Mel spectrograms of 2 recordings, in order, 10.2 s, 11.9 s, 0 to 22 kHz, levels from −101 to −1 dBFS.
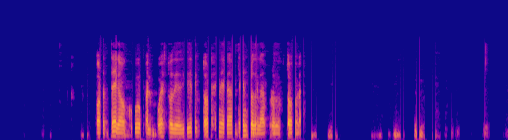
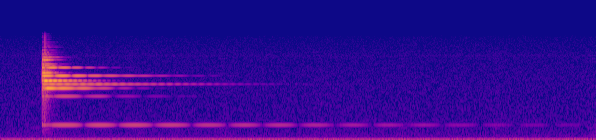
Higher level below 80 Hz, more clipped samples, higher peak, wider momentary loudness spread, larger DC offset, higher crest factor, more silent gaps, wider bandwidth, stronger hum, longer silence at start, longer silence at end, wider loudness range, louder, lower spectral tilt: about the same, -66 dBFS vs -64 dBFS; neither; about the same, -6 dBFS vs -8 dBFS; second, 21 LU vs 29 LU; neither; about the same, 24 dB vs 26 dB; first, 3.99-4.05 s, 6.11-6.21 s, 6.36-6.54 s, 6.65-6.70 s, 6.81-7.41 s, 7.65-7.74 s, 8.08-8.27 s vs none; second, 7.4 kHz vs 8.2 kHz; neither; first, 1.95 s vs 0.8 s; second, 1.7 s vs 9.3 s; second, 20 LU vs 24 LU; second, -28 LUFS vs -23 LUFS; first, -7 dB/octave vs 1.5 dB/octave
